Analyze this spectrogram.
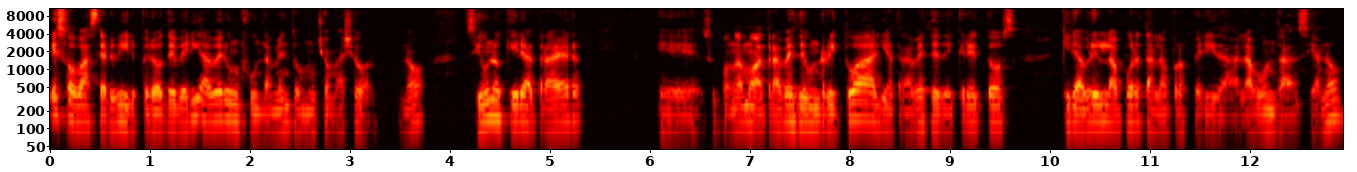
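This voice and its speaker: A man's pitch varies in an ordinary way while he holds a moderate speed. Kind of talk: Q&A talk, explanatory monologue. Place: home room. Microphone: studio mic.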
